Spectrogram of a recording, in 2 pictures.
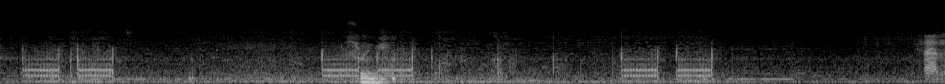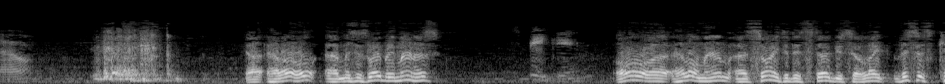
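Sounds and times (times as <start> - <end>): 
low hum: 0.0 - 18.8
touch-tone beeps of a phone number being dialed: 3.2 - 4.2
speech: 3.6 - 4.1, 11.9 - 13.9, 15.6 - 18.8.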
